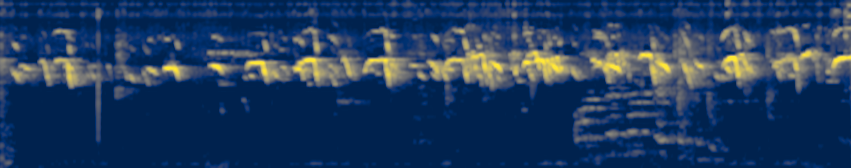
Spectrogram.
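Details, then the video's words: Just-born frizzle (fracas) chicks calling loudly at night, a flock producing continuous shrill peeps, many with a downward-hooked shape, packed closely together; a brief lower-pitched harmonic call joins near the end. "Tot Murgi Chicks Chirping Sounds - Just Born Baby Gallina FRACAS Chicks Piar Loudly Sound"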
